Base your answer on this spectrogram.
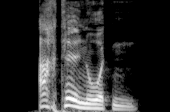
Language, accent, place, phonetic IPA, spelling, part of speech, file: German, Germany, Berlin, [ˈaxtl̩ˌnoːtn̩], Achtelnoten, noun, De-Achtelnoten.ogg
- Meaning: plural of Achtelnote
